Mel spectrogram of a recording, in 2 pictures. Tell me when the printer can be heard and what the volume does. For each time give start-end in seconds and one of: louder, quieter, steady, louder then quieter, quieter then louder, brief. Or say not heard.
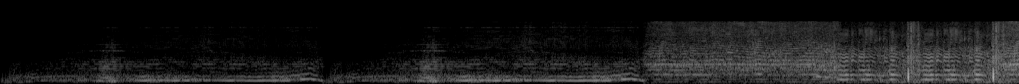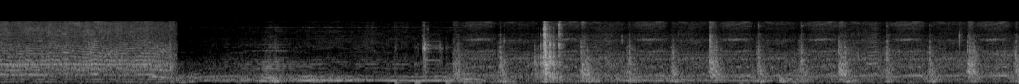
14.1-20.3 louder then quieter.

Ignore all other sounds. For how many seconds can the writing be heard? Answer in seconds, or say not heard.
not heard.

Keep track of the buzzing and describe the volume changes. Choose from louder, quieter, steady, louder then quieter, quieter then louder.
louder then quieter.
